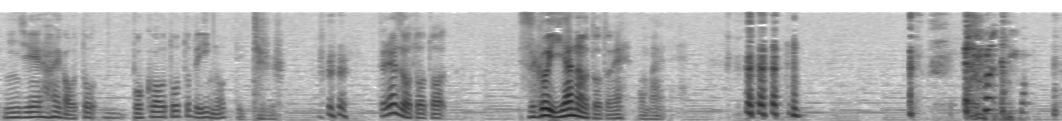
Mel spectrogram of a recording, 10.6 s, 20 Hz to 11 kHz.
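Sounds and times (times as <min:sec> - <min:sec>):
speech: 0:00.0 - 0:04.6, 0:05.2 - 0:06.8, 0:07.4 - 0:08.1, 0:09.6 - 0:10.4
harsh coughing fit: 0:09.1 - 0:10.6.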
